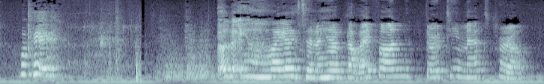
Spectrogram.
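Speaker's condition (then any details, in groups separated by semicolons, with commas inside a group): Cerebral palsy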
